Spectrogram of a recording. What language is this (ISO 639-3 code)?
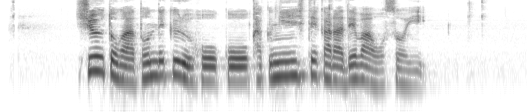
jpn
